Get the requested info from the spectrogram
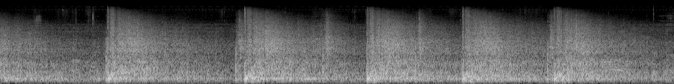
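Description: Aerial firework shells bursting overhead: five booms about a second apart, each trailing off in a long echo.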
